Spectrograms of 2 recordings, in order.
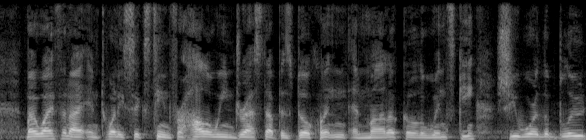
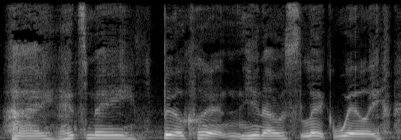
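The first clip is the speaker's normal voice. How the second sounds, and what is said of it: Bill Clinton impression. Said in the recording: “I do a couple presidential impersonations ... My Bill Clinton, though, is the best.”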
